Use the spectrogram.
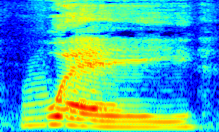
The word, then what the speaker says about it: weigh: The GH there at the end is not pronounced.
